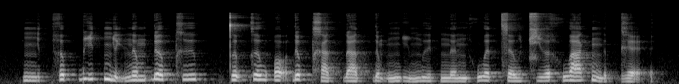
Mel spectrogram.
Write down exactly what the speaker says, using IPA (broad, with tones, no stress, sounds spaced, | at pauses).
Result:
ɲ ə˨˩ t̚ h ə˦˥ p̚ ɓ i˦˥ t̚ ɲ ə̰˧˨ j n ə˧ m ɗ əː˦˥ p̚ x ɨ˦˥ p̚ | t̪ ə̰˧˨ w k ə˧ w ʔ ɔ̰˧˨ ɗ ə˦˥ p̚ x a˨˩ t̚ ɗ a˨˩ t̚ ɗ ə̰˧˨ m ŋ i˧˩ m ɨ˨˩ t̚ n ə˨˩ n h w ə˦˥ t̚ s ə˧ w t͡ɕ ɨ˧ ə̯ h w a˦˥ k̚ ŋ ə˨˩ t̚ ɣ ɛ̰˧˨ ʔ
